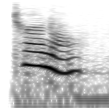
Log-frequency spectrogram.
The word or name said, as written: ternal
